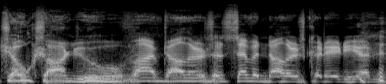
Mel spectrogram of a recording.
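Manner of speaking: low undead zombie monster voice. Retelling what a man said, quoting him in a zombie voice. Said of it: "Said in zombie voice".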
